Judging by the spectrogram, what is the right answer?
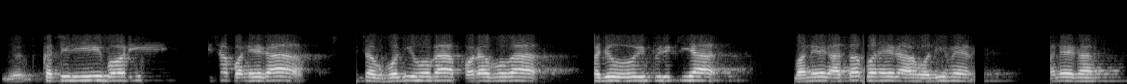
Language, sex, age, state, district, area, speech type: Hindi, male, 45-60, Bihar, Samastipur, rural, conversation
